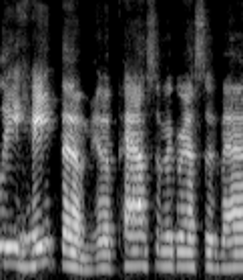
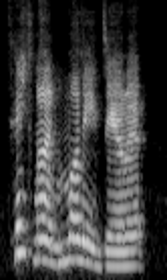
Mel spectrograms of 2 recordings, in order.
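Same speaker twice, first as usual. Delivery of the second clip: cartoon voice, pitched up; 5 semitones higher than usual. Attempting a Futurama line as an impression: Fry impression. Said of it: "I do a fry".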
